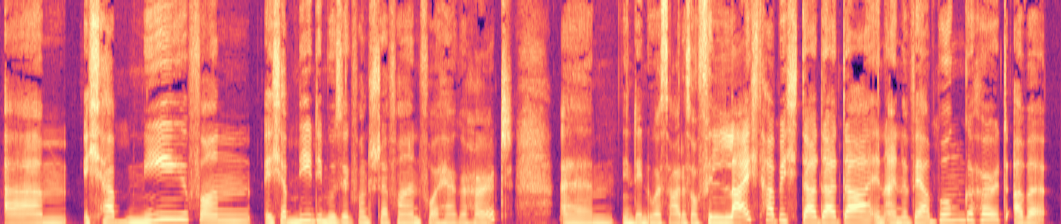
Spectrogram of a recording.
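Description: A woman's voice: a little high, moderate pace, a little mellow, no echo. A woman from the United States, a native English speaker, speaks German with an American accent in a casual studio interview, making grammar slips and searching for words. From Pennsylvania, United States. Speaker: interview guest, singer.

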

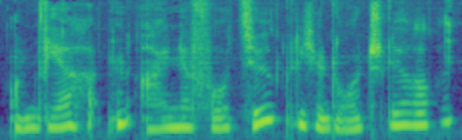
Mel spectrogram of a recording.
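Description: Older woman, German, husky, reflective and measured, radio guest. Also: lowish voice, expressive, dark tone, no room sound. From England. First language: English. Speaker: guest, literary scholar. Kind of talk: radio interview conversation.

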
